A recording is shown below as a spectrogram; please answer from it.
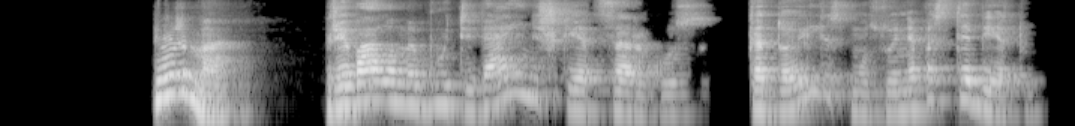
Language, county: Lithuanian, Alytus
